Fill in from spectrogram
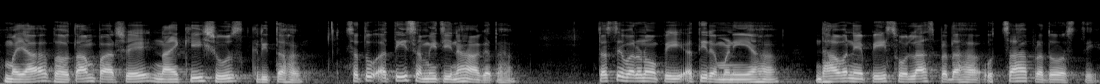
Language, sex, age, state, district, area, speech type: Sanskrit, male, 18-30, Rajasthan, Jodhpur, urban, spontaneous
